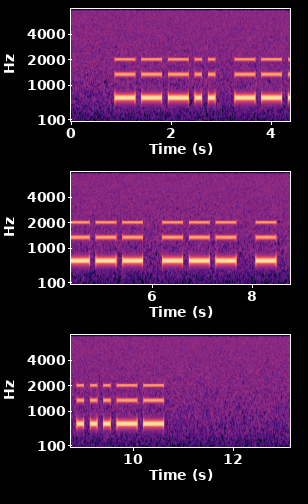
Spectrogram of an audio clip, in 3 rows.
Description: Morse code, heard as a keyed tone, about 9 wpm, 670 Hz. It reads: 80OT3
